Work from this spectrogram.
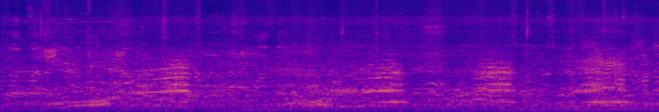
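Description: Punganur cows and calves up for sale on a farm low intermittently, several moos rising out of a steady background murmur, with people talking nearby throughout.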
